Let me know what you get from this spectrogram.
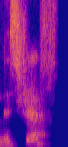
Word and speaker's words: MSCHF: They're called Mischief. Their name is spelled M-S-C-H-F.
